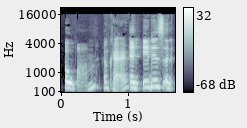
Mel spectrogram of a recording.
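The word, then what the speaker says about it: Ogham: but apparently pronounced Oh mom okay and it is an alphabet that is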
